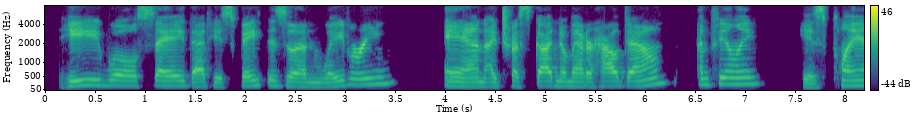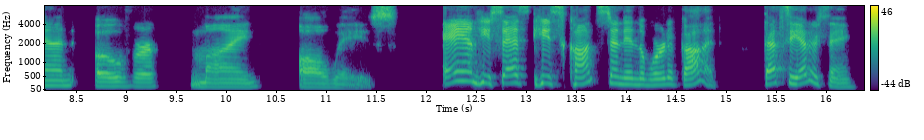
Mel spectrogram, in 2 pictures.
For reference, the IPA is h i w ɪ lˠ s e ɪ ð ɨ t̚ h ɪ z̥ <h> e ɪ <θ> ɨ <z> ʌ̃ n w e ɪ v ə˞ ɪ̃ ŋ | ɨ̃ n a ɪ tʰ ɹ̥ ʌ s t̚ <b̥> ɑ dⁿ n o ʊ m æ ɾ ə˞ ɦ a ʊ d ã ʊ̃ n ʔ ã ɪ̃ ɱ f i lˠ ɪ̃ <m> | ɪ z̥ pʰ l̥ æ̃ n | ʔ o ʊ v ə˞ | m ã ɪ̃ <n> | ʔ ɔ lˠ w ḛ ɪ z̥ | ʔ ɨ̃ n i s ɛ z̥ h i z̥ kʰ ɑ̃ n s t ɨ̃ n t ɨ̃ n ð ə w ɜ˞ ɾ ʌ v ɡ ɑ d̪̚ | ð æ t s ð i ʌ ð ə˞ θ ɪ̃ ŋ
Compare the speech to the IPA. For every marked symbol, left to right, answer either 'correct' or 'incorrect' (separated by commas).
incorrect, correct, correct, incorrect, incorrect, correct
